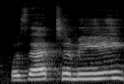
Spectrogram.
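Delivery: hesitant, tentative call, high and very loud. Narrating a scene, the speaker voices someone calling back: tentative voice. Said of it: "this like tentative voice call back".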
